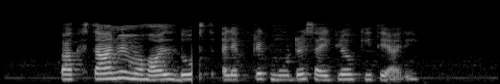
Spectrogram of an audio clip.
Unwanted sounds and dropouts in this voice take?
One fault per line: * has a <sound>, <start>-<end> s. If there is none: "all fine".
* has a dropout, 1.9-2.0 s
